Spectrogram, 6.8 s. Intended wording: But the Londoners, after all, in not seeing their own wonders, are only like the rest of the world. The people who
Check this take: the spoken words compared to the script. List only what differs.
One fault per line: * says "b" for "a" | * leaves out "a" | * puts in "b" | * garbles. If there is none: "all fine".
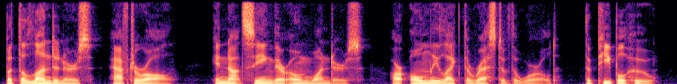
all fine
